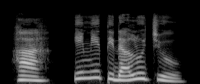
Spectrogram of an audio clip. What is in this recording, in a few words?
indonesian phrases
